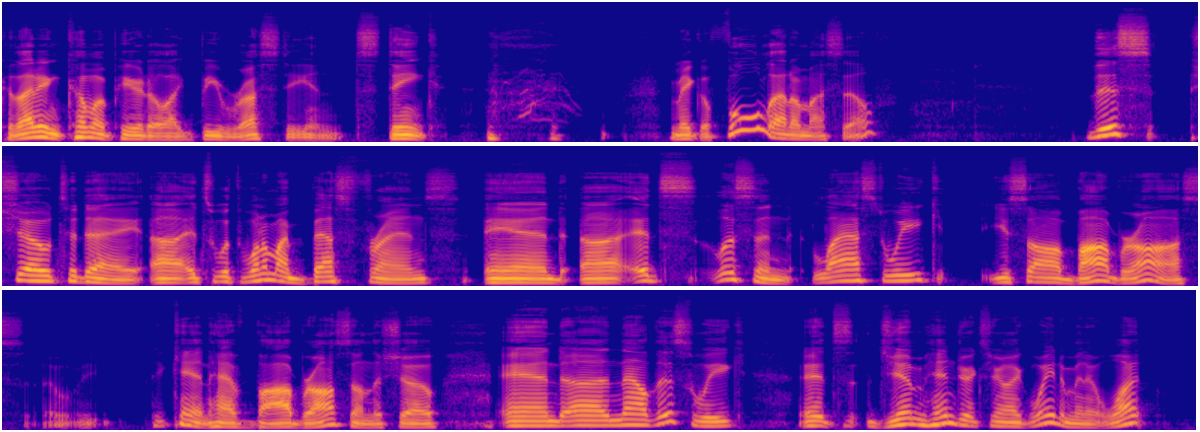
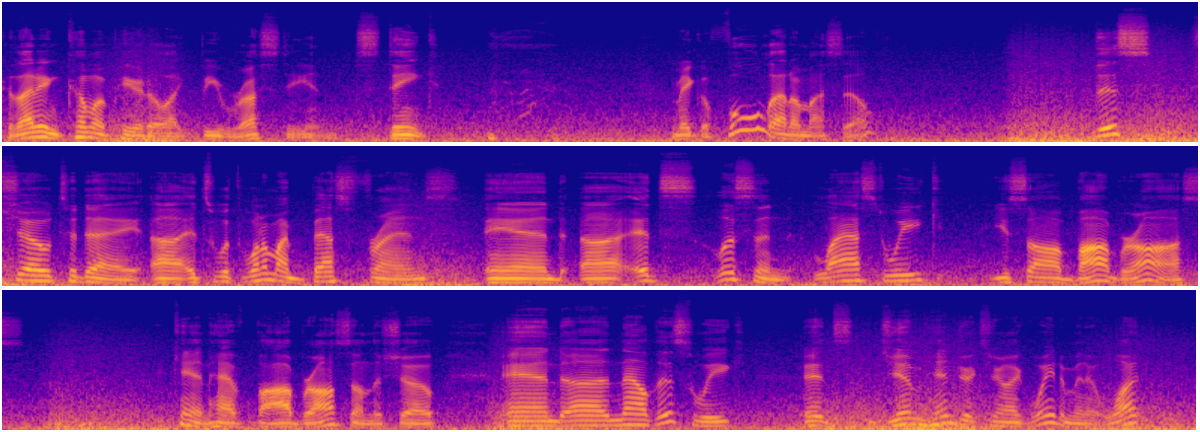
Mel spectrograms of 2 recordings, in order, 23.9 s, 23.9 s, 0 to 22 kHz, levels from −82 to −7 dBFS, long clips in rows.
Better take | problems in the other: first | wind noise on the microphone; occasional gusts; 15 dB below the speech

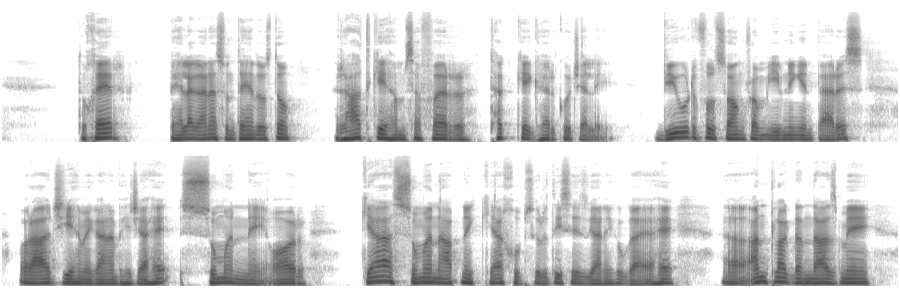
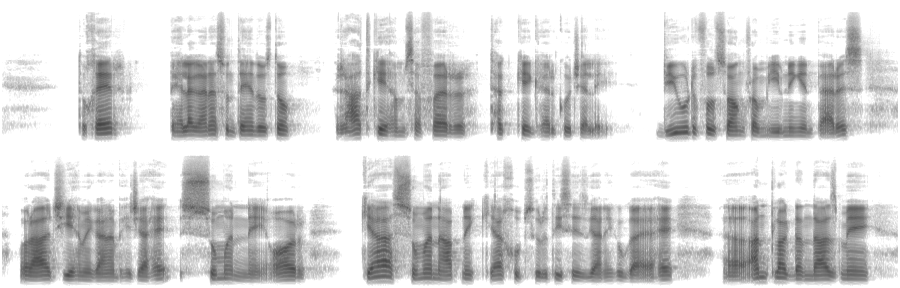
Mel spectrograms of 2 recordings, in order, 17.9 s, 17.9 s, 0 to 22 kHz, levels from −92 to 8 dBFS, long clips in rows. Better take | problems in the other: first | thin; very; fading below 300 Hz

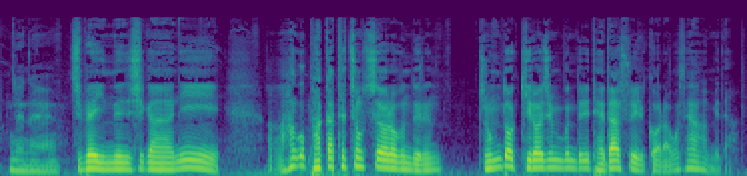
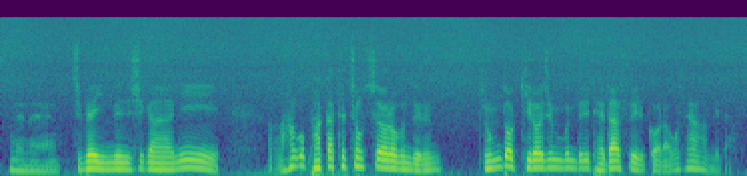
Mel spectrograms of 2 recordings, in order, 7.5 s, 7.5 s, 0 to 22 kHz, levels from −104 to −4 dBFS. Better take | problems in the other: first | hiss; noticeable; throughout; 10 dB below the speech

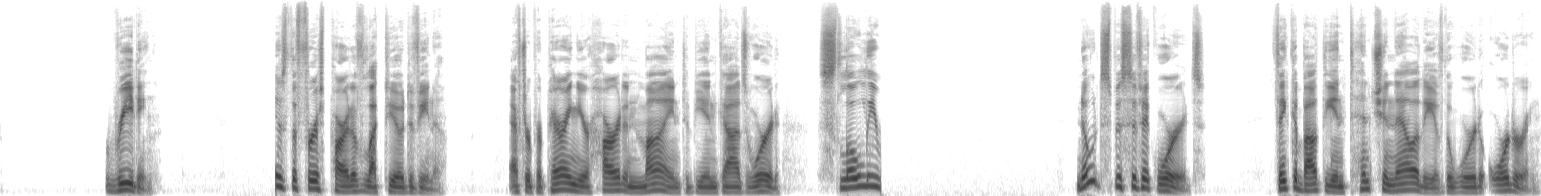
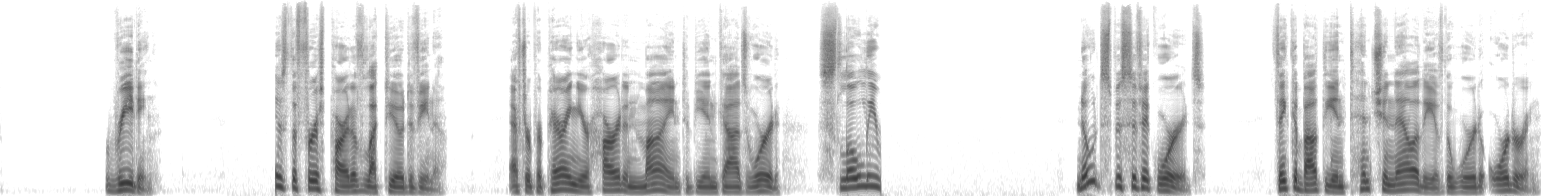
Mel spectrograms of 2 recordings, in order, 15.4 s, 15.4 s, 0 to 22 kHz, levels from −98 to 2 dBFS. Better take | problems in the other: neither | audio cutting out; at 2.5 s for 0.5 s and at 9 s for 2 s; the same in both

